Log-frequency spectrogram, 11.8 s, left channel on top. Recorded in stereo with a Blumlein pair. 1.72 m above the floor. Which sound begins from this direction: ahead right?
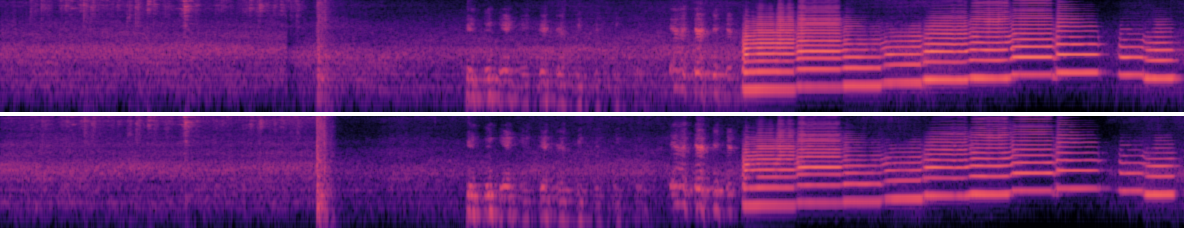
A gunshot, at 3.1 s.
